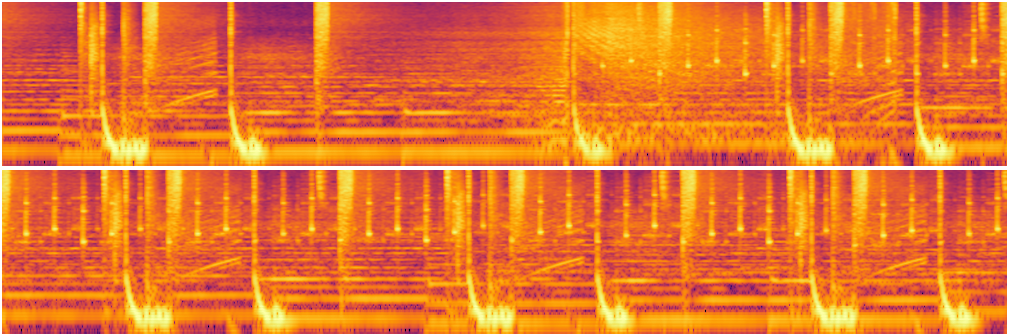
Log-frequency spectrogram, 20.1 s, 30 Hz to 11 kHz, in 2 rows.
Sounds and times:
Dubstep: 0.0 - 20.1.

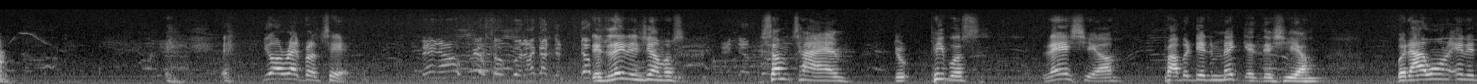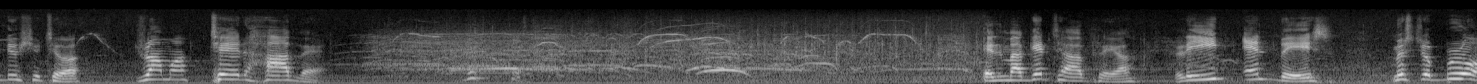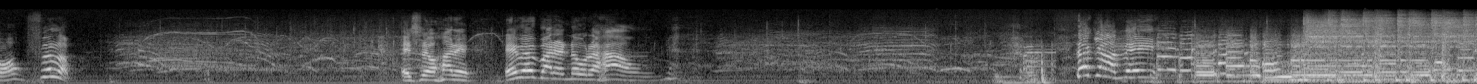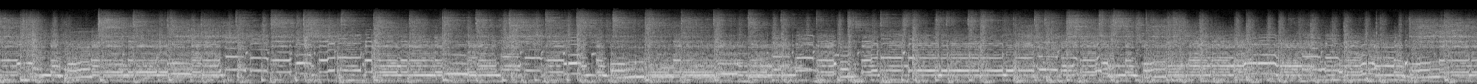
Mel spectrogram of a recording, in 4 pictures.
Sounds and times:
Speech: 2.6 - 13.2, 14.0 - 15.6, 16.2 - 18.0, 24.6 - 28.1, 28.7 - 30.3, 33.6 - 36.2, 40.2 - 41.1.

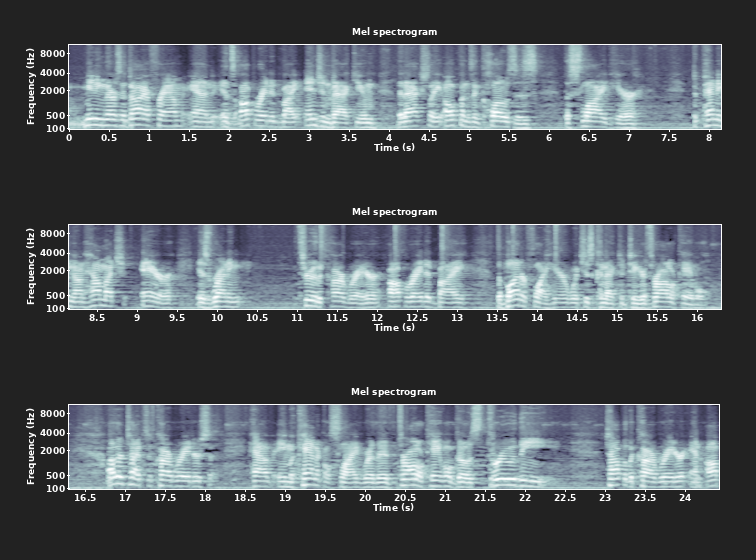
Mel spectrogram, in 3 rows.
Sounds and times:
Speech: 0.0 - 7.2, 7.8 - 10.4, 11.0 - 16.2, 16.8 - 22.4, 23.0 - 24.4.

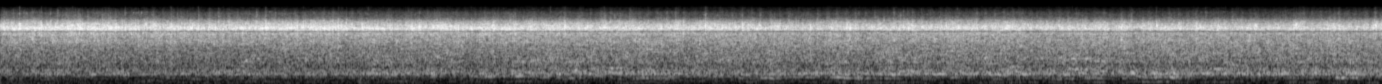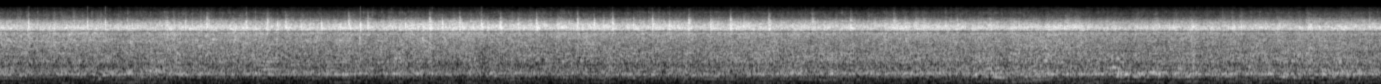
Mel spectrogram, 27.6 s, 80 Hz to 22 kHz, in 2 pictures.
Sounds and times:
Speech: 0.0 - 27.6.

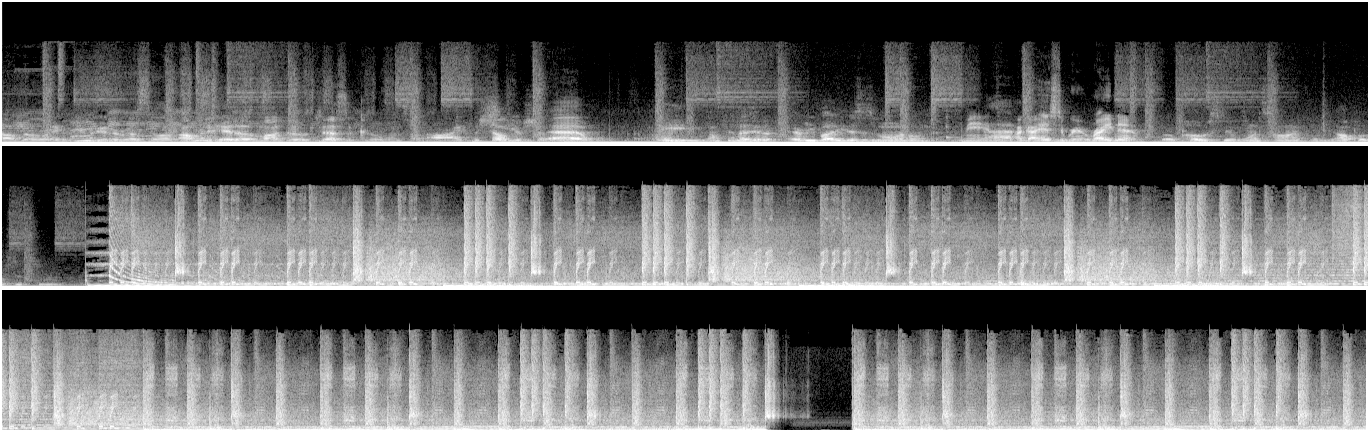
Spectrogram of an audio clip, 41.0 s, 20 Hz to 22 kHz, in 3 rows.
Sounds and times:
Speech: 0.0 - 14.2
Music: 0.0 - 35.0, 35.8 - 40.9.

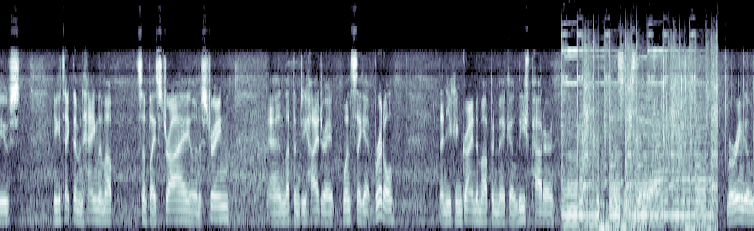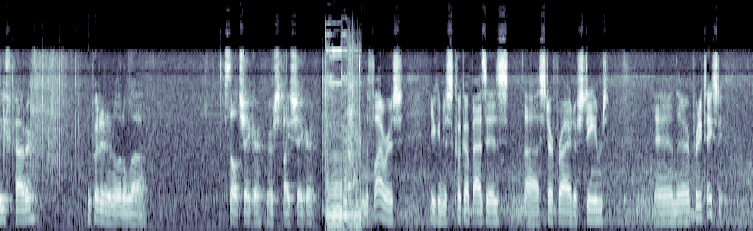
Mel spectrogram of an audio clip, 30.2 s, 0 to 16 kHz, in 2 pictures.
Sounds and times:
Speech: 0.0 - 0.5, 1.1 - 4.7, 5.4 - 8.0, 8.8 - 11.2, 14.5 - 15.9, 16.8 - 18.1, 19.5 - 21.5, 22.3 - 27.3, 28.2 - 29.6
Music: 11.2 - 14.4, 21.6 - 22.4.

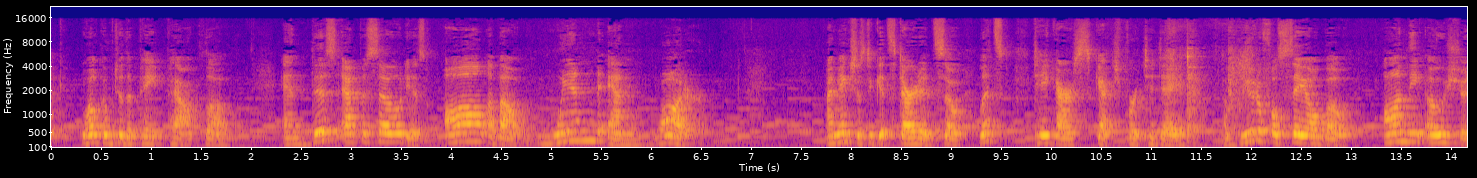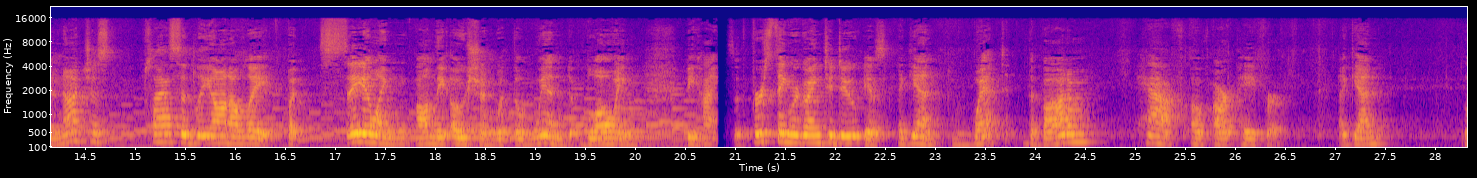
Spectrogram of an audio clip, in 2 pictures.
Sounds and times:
Speech: 0.0 - 6.6, 7.8 - 27.5
Music: 0.0 - 20.9.

